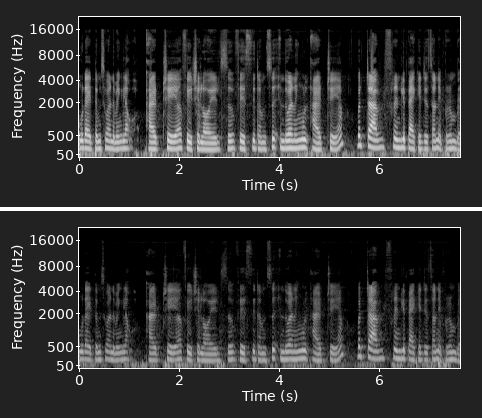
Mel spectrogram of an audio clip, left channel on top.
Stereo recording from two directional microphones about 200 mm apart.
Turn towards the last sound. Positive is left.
turn(degrees=35)  # may be behind; listen again after turning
